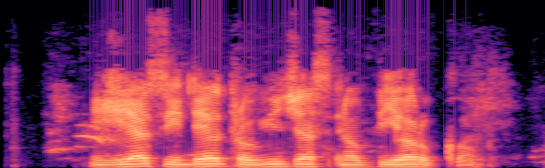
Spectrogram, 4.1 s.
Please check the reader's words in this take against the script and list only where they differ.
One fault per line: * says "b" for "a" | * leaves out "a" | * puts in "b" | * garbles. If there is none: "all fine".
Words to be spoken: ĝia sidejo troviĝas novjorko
all fine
